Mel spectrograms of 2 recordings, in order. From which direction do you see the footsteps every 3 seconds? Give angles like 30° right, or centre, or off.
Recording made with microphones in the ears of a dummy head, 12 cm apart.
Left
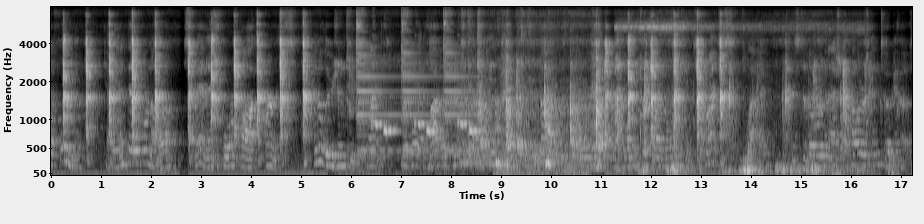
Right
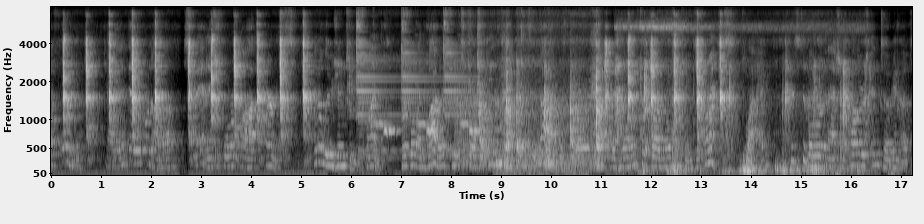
off, off, 30° right, centre, centre, 30° right.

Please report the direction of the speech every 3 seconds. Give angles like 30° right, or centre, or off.
40° left, 10° left, 50° right, 70° right, 70° right, 70° right.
